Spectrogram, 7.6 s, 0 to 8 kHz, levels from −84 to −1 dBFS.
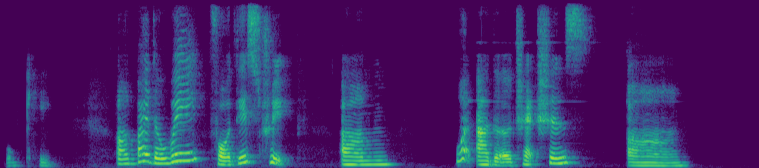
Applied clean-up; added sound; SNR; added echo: neural mask model DeepFilterNet 3.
